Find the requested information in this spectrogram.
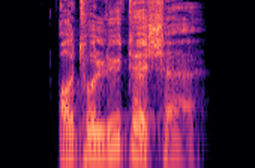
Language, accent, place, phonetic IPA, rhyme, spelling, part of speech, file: German, Germany, Berlin, [aʊ̯toˈlyːtɪʃə], -yːtɪʃə, autolytische, adjective, De-autolytische.ogg
- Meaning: inflection of autolytisch: 1. strong/mixed nominative/accusative feminine singular 2. strong nominative/accusative plural 3. weak nominative all-gender singular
